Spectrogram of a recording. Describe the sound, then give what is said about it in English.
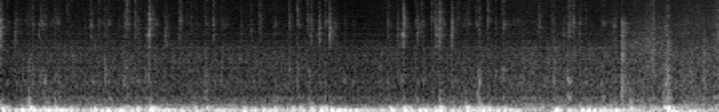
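Irregular, fairly rapid clicking of keys on a computer keyboard over a steady low rumbling hum with no voices. “Oh, that's you typing. Sorry, yes, I was typing.”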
